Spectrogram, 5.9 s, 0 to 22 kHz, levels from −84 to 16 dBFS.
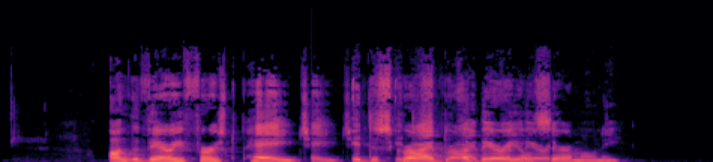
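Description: A doubled audio track runs from 2.59 to 4.57 s in this speech clip. A second, full-band copy of the same audio is mixed in trailing by roughly 400 ms, somewhat quieter than the original, at around 10 dB down. It carries no decay or room colour, so it sounds like a detached repeat rather than an echo, and it cuts in and out abruptly at those edges. The likely cause is the signal being captured twice through a slower parallel path.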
